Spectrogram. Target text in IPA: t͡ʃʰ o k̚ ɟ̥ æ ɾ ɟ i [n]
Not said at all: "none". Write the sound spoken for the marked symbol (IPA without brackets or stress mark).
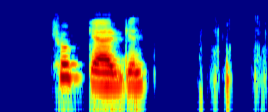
n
